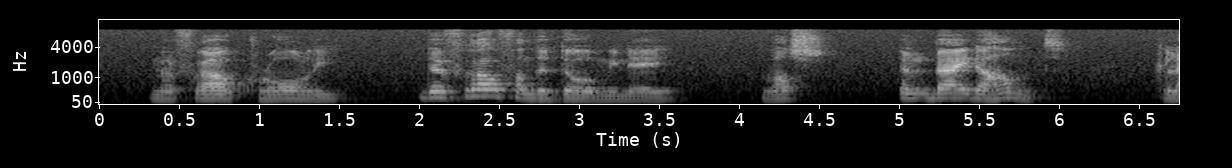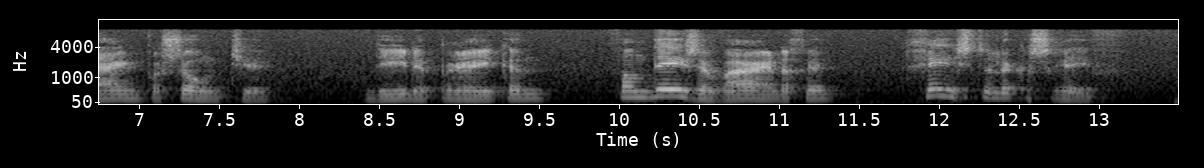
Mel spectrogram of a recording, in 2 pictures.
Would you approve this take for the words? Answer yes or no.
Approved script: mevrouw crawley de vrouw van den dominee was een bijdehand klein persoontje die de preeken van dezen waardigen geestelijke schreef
yes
